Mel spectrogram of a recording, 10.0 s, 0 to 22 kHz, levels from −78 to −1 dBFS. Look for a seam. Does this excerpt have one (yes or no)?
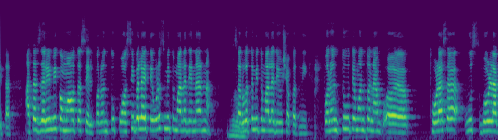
no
